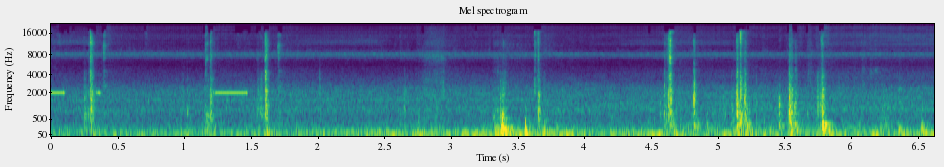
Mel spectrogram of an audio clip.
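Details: 1999 Isuzu Rodeo that won't start or crank: only a few sharp clicks with each key turn, the starter never spins and the engine never turns over.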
